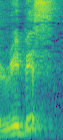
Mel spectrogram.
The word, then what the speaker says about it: ribbis: Again, the Hebrew word for interest is a ribis, R-I-B-B-I-S, or in the Sephardic pronunciation, ribit, R-I-B-B-I-T.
